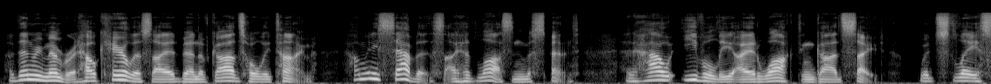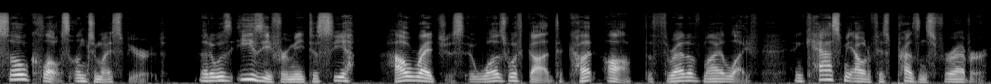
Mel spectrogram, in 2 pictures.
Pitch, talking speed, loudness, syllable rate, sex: 150 Hz, 200 wpm, -18 LUFS, 5.1 syllables/s, male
